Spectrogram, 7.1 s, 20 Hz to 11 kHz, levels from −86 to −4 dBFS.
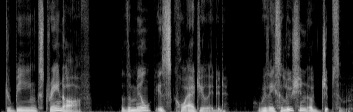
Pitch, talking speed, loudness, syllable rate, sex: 120 Hz, 110 wpm, -22 LUFS, 3.8 syllables/s, male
